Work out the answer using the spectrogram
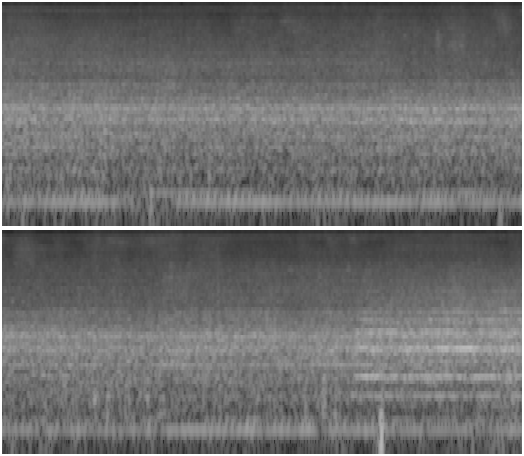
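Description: ICF passenger coach running at speed: a steady rumble of wheels on rail with a low drone underneath, and a single sharp knock about nine seconds in. Near the end a sustained chord of several steady tones joins in.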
